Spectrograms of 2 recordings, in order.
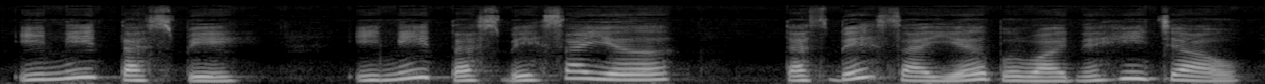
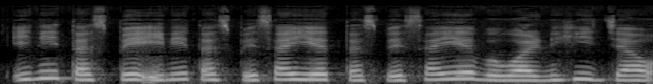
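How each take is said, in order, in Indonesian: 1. Setiap kalimat diakhiri dengan jeda tanda titik yang jelas. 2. Kalimat-kalimat disambung tanpa jeda tanda titik. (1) "Awak kena baca ikut dia punya tanda ah, noktah" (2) "awak tak boleh baca ... tak boleh gitu"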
